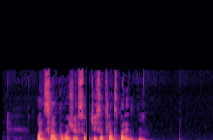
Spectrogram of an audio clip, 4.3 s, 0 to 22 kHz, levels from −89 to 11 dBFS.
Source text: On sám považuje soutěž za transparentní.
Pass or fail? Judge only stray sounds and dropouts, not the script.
fail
